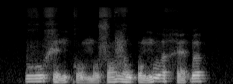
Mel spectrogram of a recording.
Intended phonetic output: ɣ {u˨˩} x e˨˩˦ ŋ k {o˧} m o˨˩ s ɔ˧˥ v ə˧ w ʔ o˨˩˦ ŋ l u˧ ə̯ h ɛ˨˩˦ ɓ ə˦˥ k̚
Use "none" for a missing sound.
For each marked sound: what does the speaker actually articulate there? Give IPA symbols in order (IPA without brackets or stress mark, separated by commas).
u˧˥, o˨˩˨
